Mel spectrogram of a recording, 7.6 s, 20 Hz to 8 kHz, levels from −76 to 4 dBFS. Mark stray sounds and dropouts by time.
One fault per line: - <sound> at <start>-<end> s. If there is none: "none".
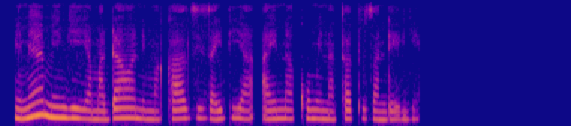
none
